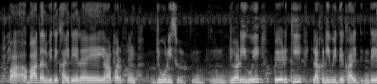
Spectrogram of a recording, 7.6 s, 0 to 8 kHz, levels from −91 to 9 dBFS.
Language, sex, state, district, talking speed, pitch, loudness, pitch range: Kumaoni, female, Uttarakhand, Tehri Garhwal, 135 wpm, 210 Hz, -18 LUFS, 200-225 Hz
